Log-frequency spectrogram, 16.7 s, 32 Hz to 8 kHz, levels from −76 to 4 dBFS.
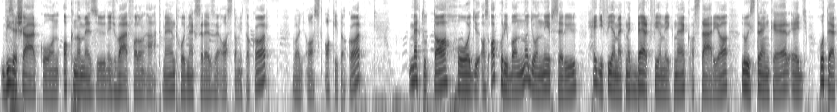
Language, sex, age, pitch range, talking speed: Hungarian, male, 30-49, 90-110 Hz, 105 wpm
